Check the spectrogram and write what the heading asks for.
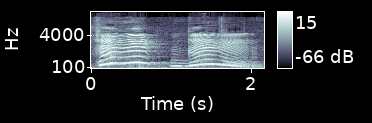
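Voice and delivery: slow and garbled, mouth packed; cheeks stuffed full. Real, not acted. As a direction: drag it out through stuffed cheeks.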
